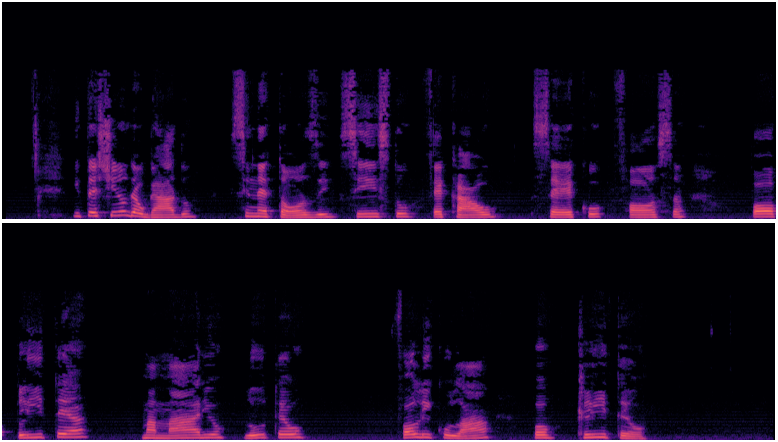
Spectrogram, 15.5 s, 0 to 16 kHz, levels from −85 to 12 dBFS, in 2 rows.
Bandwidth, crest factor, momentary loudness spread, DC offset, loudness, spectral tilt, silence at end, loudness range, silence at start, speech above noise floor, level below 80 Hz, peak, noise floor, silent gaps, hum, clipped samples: 11.5 kHz; 20 dB; 10 LU; under 0.1%; -26 LUFS; -5 dB/octave; 1.3 s; 2 LU; 0.7 s; 39 dB; -64 dBFS; -6 dBFS; -64 dBFS; none; none; under 0.1%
